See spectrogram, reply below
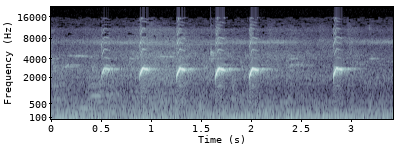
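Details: Prinia, described as tame and naturally paired: six short, sharp, bright chirps, each a quick upward flick settling into a level note, spaced irregularly about every half second over a steady background hiss.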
